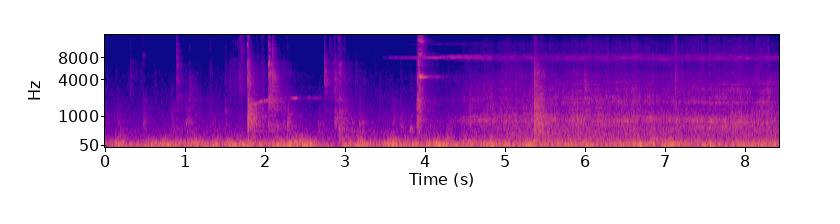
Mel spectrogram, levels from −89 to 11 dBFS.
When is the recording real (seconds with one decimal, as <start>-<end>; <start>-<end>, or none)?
0.0-8.4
